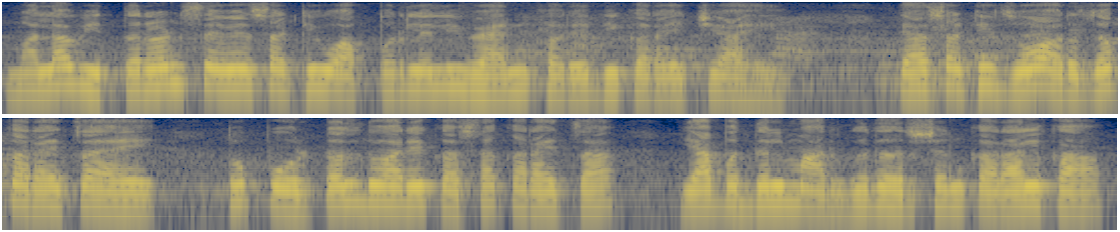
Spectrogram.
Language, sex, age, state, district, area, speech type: Marathi, female, 60+, Maharashtra, Thane, urban, spontaneous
